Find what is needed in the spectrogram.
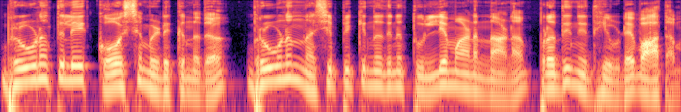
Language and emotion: Malayalam, neutral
